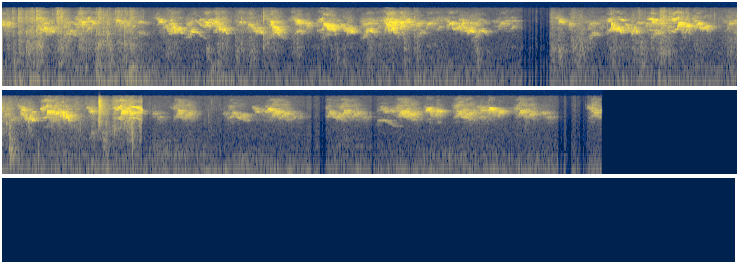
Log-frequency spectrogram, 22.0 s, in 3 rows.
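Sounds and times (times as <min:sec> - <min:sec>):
small birds chirping: 0:00.0 - 0:13.4.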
